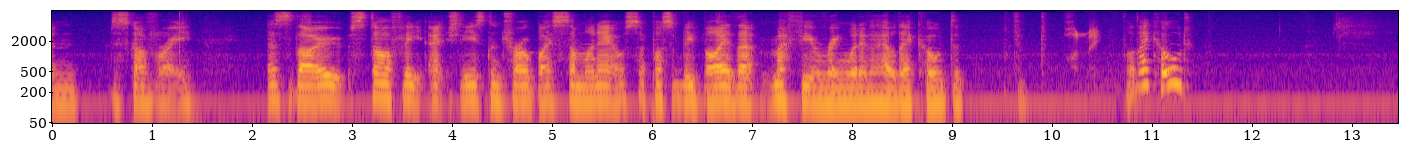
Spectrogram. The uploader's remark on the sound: Please note that the episode unfortunately suffers from minor technical difficulties throughout.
